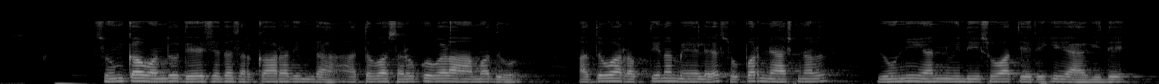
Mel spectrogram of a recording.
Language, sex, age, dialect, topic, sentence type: Kannada, male, 41-45, Mysore Kannada, banking, statement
